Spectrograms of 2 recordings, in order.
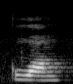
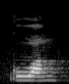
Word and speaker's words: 光: This character is pronounced first tone, 光, 光, and today means glory, honor, and brightness in general.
